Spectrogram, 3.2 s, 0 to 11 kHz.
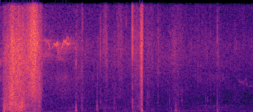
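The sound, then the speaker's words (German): A short rushing burst gives way to two arrows thudding into a rubber 3D animal target: two prominent sharp, dull impacts separated by under a second, among a few fainter knocks. “Normalerweise schießt man nur ein Pfeil aufs Tier, aber hier zu Demozwecken sind zwei bestimmt erlaubt.”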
